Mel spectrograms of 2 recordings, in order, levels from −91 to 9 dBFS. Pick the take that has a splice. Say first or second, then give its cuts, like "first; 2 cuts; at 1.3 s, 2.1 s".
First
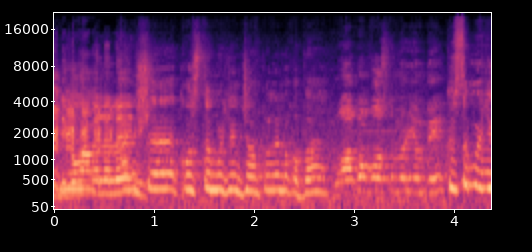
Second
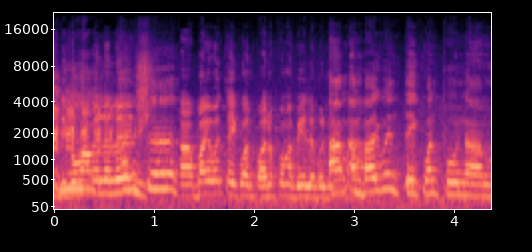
second; 1 cut; at 1.2 s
